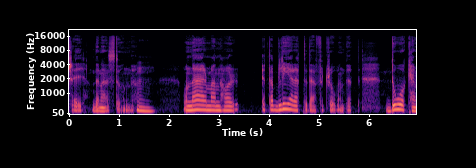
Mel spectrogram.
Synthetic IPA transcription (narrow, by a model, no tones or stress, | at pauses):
ʂɛ̰jd̪ɛnhæːʂt̪ɵ̰nd̪ən | ɔnæɾmanɦaɾ | ɛt̪ableːɾat̪̚d̪ɛd̪æ̰ɾfœʈʰɾṵːənd̪ət̪d̪ɔkʰan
